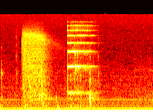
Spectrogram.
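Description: Quiz show's timer sound effects: a clock-like tick about twice a second, a short whoosh about a third of a second in, and a brief electronic beep about a second in, the loudest sound. A steady mains hum runs underneath.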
